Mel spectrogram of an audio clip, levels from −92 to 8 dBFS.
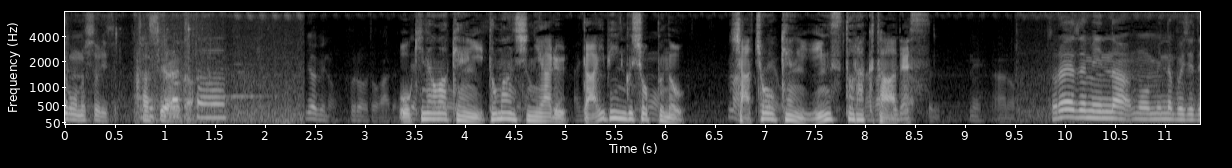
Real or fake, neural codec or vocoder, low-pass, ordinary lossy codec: real; none; none; none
